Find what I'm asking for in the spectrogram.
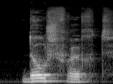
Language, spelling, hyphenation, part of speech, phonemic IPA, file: Dutch, doosvrucht, doos‧vrucht, noun, /ˈdoːs.frʏxt/, Nl-doosvrucht.ogg
- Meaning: capsule (dehiscent fruit)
